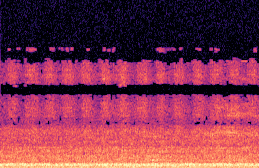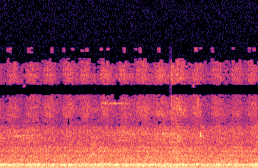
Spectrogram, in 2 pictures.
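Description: Steady low rumble and noise of a New York City Q subway train, even throughout with no distinct clanks or announcements.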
